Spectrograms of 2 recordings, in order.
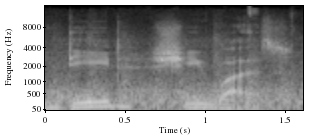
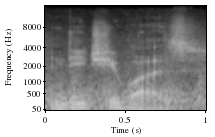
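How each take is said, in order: First: Slow, drawn-out "Indeed" lifted before a pause; emphatic repetition. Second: Said in the usual way. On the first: Acted. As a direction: linger on "Indeed", then finish "she was" slowly. Character repeats the line for emphasis.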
